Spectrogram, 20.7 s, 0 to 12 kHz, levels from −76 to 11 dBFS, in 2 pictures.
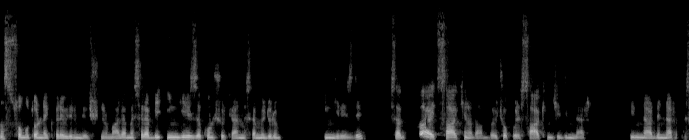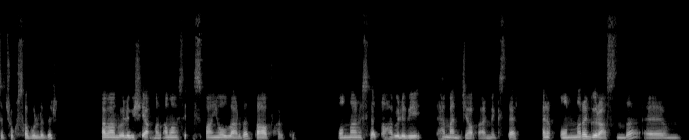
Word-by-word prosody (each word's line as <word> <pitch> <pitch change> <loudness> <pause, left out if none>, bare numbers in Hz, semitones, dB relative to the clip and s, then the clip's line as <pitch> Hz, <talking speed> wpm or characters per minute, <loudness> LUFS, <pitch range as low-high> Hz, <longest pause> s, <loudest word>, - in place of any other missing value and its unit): Nasıl 150 0 -3
somut 125 -1 +2
örnek 120 -1 +2
verebilirim 115 +1 +2
diye 95 -2 -3
düşünüyorum, 95 0 -7
hâlâ. 110 +6 0
Mesela, 125 -1 +3
bir 130 - +2
İngilizle 130 -1 +4
konuşurken, 125 -4 -2
mesela, 110 0 -1
müdürüm 115 +1 0 0.6
İngiliz'di. 100 -6 -1 0.4
Mesela, - - 0 0.2
gayet - - +7
sakin 145 -2 +2
adam. - - -7
Böyle - - -3
çok - - -4
böyle - - -2
sakince 120 -3 -3
dinler. 105 -5 -6 0.6
Dinler 120 -4 0
dinler. 120 +2 +1
Mesela, - - -9
çok - - -9
sabırlıdır. 95 -3 -2 0.6
Hemen 140 -1 +5
böyle 130 +1 +5
bir - - +2
şey 130 - +1
yapmaz. 110 -4 0
Ama, 135 +1 +1
mesela, 135 0 -6
İspanyollar'da 130 +4 0
daha 120 -2 +6
farklı. - - -16 0.6
Onlar, 135 +3 0
mesela, 135 0 -2
daha 130 +2 -5
böyle 125 -1 +4
bir 125 +1 +2 0.2
hemen 125 -7 -2
cevap 100 +1 -4
vermek 95 -2 -7
ister. - - -2 0.4
Yani, 145 +1 +3
onlara 130 +6 +3
göre, 145 -5 +6
aslında, 235 - -3
emm, 115 +1 -3
125 Hz, 150 wpm, -23 LUFS, 115-135 Hz, 0.6 s, gayet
